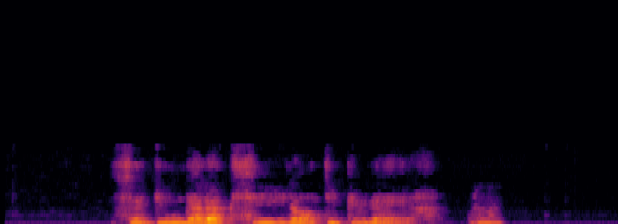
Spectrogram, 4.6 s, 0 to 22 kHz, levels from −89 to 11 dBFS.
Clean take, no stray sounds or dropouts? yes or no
no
